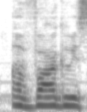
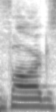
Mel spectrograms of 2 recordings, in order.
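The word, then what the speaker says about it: Vargu: called v-a-r-g-u but apparently it says the U is silent that's really going to bother me okay the leopard asked to hear one of varg's secret plan or to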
